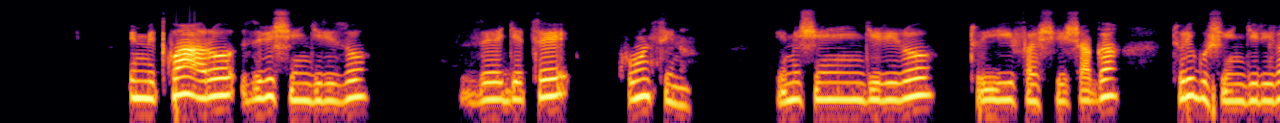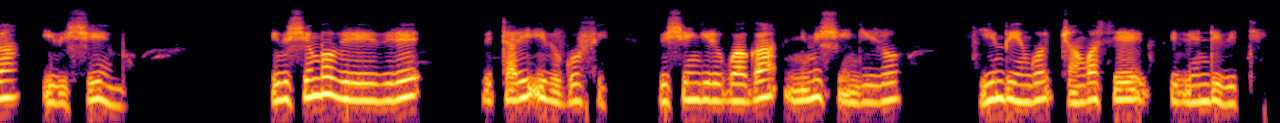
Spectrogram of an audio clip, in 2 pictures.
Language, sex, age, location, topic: Kinyarwanda, female, 50+, Musanze, agriculture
